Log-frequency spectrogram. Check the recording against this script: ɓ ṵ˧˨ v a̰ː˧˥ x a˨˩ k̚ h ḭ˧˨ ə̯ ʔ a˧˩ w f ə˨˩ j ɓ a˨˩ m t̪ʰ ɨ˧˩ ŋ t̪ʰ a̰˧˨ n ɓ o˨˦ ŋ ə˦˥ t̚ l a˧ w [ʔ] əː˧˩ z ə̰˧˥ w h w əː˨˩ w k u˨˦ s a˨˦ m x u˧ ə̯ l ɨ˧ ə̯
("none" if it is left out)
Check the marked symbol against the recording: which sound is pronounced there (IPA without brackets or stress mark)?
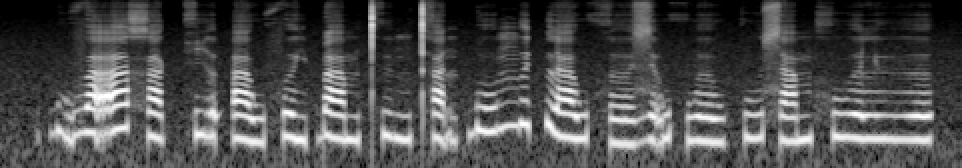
h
